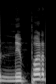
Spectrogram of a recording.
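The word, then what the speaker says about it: Dnieper: और यूक्रेन की राजधानी कीव निपर नदी के किनारे बसी हुई है। डी साइलेंट रहेगा, निपर रिवर या निपर नदी।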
